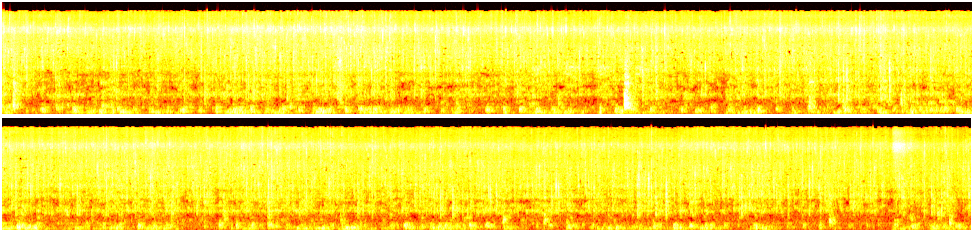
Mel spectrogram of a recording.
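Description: Freshly added slices of ivy gourd (kovakkai) frying in hot oil in a wok: a steady sizzle with fine crackling, and a brief louder tick near the end.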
